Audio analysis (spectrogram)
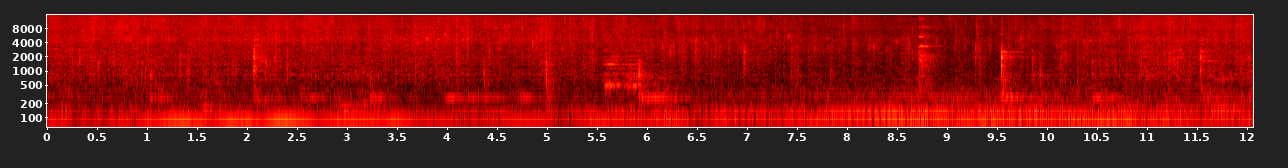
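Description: Bajji-type green chilies fry in hot oil in a pan while a quail egg roast is being prepared. A steady, moderate sizzle and crackle holds throughout, with occasional stirring clicks and no talking.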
